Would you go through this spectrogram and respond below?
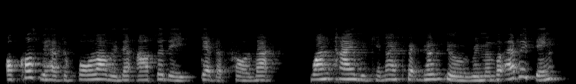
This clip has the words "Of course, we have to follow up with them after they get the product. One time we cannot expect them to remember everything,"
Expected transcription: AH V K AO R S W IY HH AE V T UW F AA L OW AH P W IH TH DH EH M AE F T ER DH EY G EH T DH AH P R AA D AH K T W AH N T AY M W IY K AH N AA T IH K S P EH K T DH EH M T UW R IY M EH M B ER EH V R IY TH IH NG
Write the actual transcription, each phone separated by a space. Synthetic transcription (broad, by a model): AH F K AO S W IY HH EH F T UW F AA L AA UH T W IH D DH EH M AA F T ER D EY G EH T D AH P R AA D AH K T W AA N T AY M W IY K AH N AA T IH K S P EH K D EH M T UW R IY M EH M B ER EH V R IY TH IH NG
